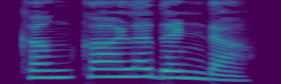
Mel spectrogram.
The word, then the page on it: ಕಂಕಾಳದಂಡ: kannada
